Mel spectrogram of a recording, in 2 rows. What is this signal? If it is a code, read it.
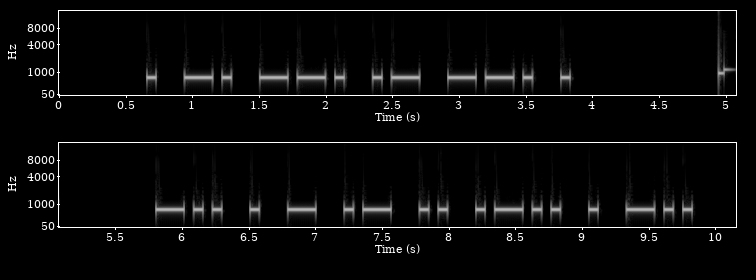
Morse code, heard as a keyed tone, about 17 wpm, 700 Hz. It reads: ENGAGE DETAILED
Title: Sentences from Top 1500 Words - New Word Drill - 17wpm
